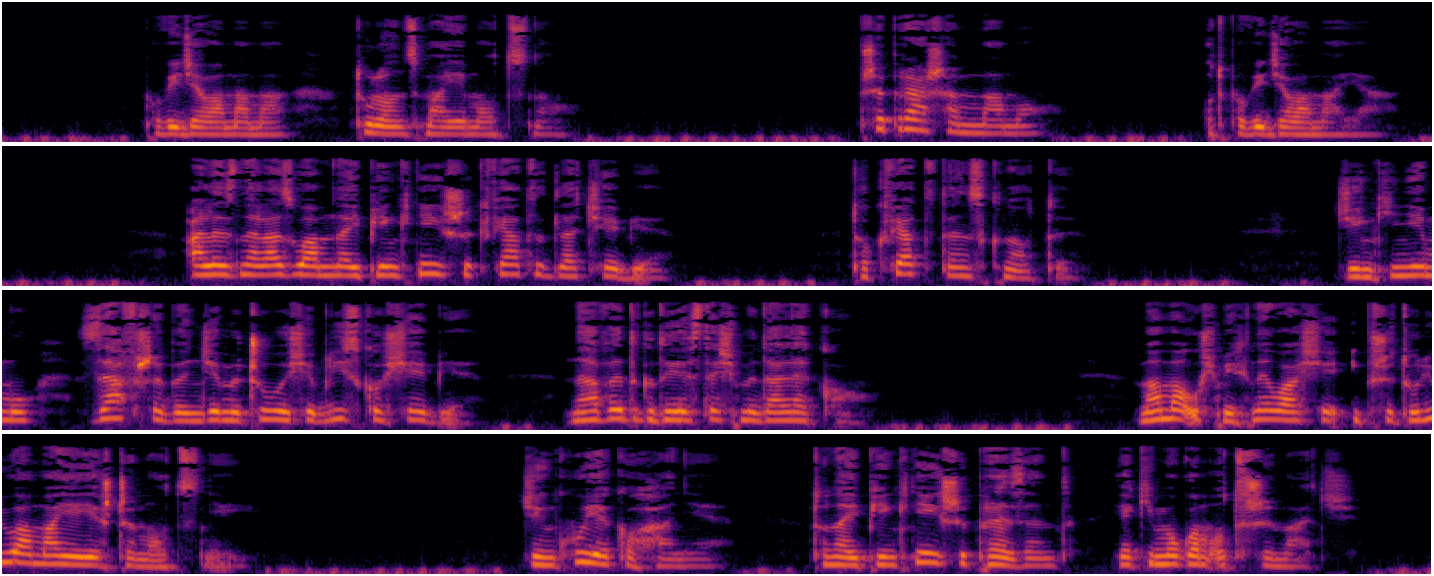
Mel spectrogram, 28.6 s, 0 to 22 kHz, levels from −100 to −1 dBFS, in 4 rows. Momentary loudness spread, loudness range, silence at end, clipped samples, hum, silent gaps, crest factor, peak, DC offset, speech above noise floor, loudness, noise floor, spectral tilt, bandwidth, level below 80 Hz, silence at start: 16 LU; 8 LU; 0.15 s; under 0.1%; none; none; 28 dB; -10 dBFS; under 0.1%; 40 dB; -36 LUFS; -76 dBFS; -3 dB/octave; 16 kHz; -70 dBFS; 0.1 s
